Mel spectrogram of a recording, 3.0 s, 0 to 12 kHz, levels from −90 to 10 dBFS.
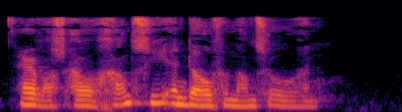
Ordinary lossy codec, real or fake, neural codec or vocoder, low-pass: AAC, 32 kbps; real; none; 7.2 kHz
